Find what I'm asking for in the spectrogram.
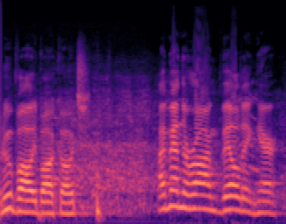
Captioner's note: laughing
